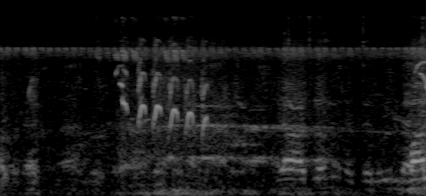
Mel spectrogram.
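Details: Babbler mother defending her chick in danger: a quick run of about six clipped, rattling notes, then scattered lower squeaks, with a steady high whine in the background.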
